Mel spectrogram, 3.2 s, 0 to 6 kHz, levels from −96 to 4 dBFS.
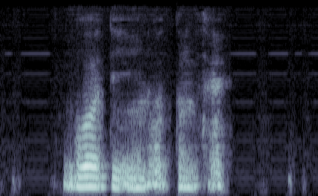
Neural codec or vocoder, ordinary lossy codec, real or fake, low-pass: vocoder, 22.05 kHz, 80 mel bands, HiFi-GAN; AAC, 24 kbps; fake; 5.4 kHz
